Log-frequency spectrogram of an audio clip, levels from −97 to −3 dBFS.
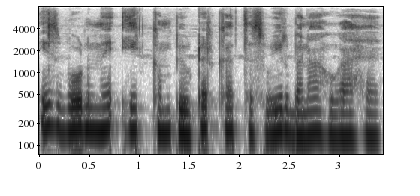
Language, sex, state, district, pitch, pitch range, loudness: Hindi, male, Jharkhand, Palamu, 155 Hz, 140-165 Hz, -18 LUFS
